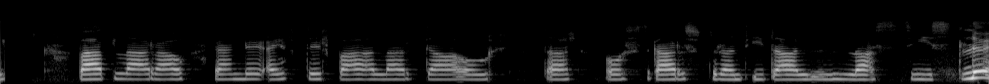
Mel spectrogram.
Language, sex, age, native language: Icelandic, male, 18-19, Icelandic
